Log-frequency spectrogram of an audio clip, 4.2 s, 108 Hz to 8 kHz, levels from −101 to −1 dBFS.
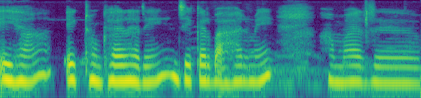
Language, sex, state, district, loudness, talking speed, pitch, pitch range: Chhattisgarhi, female, Chhattisgarh, Rajnandgaon, -16 LUFS, 130 wpm, 230 Hz, 220-245 Hz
